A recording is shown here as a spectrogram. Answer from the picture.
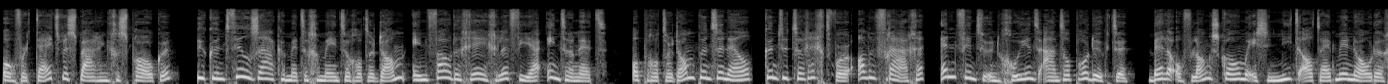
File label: radio commercial; gemeente rotterdam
